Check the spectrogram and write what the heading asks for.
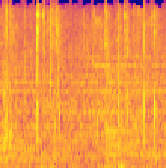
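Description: A horse's hooves clip-clopping on a dirt trail as it is led at a walk: a few uneven hoof strikes, over background music.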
